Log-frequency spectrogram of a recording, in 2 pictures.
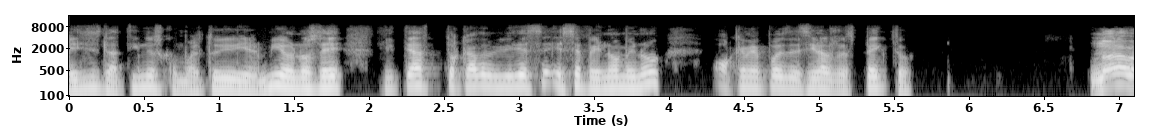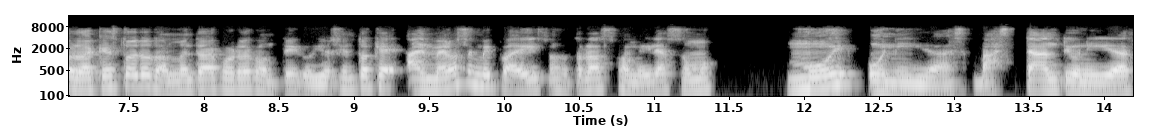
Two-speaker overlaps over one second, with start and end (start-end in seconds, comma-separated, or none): none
